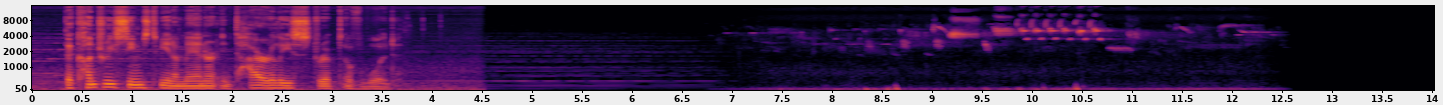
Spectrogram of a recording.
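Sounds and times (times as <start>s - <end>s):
songbirds singing: 6.8s - 12.6s.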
